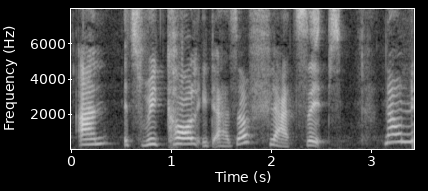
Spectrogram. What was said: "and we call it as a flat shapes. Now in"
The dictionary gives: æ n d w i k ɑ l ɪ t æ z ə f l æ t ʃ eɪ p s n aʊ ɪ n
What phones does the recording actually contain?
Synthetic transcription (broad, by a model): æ n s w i k ɑ l ɪ t æ z ə f l æ t s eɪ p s n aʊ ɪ n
